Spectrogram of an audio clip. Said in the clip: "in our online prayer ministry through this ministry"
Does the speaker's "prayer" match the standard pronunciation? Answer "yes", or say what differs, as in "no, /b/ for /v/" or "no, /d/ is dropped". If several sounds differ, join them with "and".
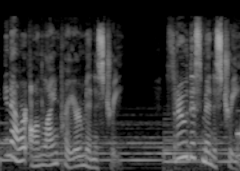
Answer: yes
